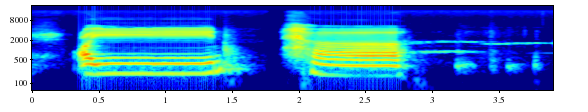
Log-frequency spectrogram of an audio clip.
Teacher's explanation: حلق کے درمیان والے حصے سے ادا ہوتے ہیں۔ گلے کے درمیان سے یہ آواز نکالنی ہے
